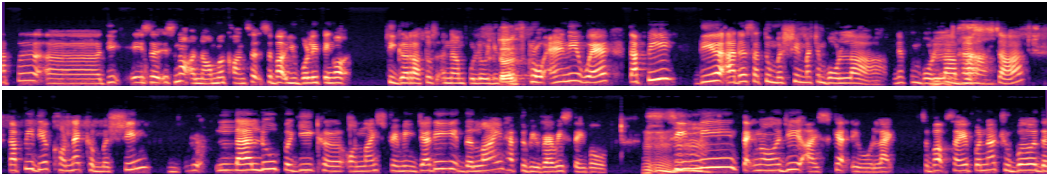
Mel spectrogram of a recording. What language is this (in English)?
Malay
